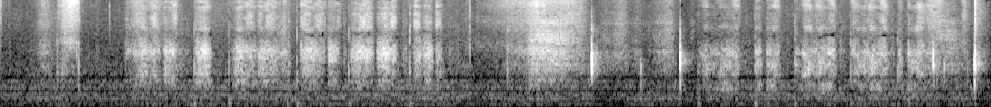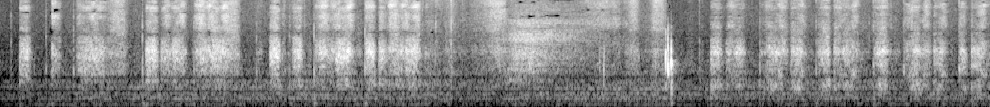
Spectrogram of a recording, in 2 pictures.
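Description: A yellow pencil scratches across the pages of a paper notebook resting on a wooden table while writing a list. Soft, bright, dry scratching strokes come in quick bursts and pauses, with a few sharp, short ticks standing out above the steady scratching.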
